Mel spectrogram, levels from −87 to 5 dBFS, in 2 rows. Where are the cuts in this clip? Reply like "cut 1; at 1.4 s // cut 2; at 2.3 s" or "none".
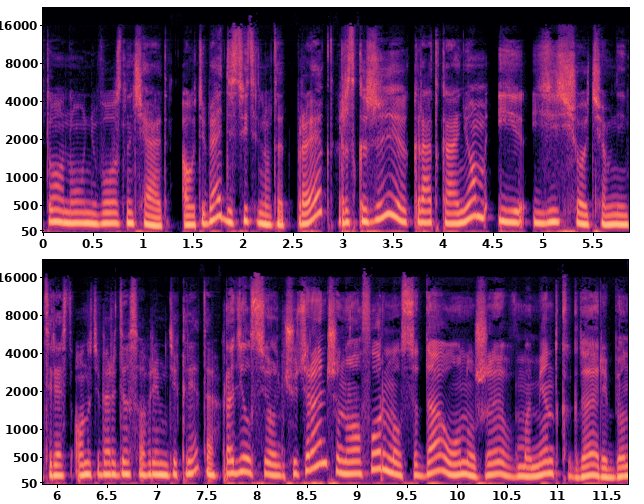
none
